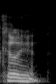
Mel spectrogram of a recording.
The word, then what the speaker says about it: Cillian: I found it's pronounced Killian.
